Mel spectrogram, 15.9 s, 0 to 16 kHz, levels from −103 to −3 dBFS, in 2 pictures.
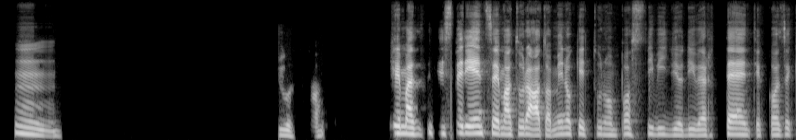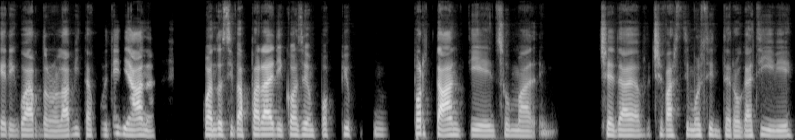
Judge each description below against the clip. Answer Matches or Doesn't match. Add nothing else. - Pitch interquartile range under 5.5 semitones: Matches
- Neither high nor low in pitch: Matches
